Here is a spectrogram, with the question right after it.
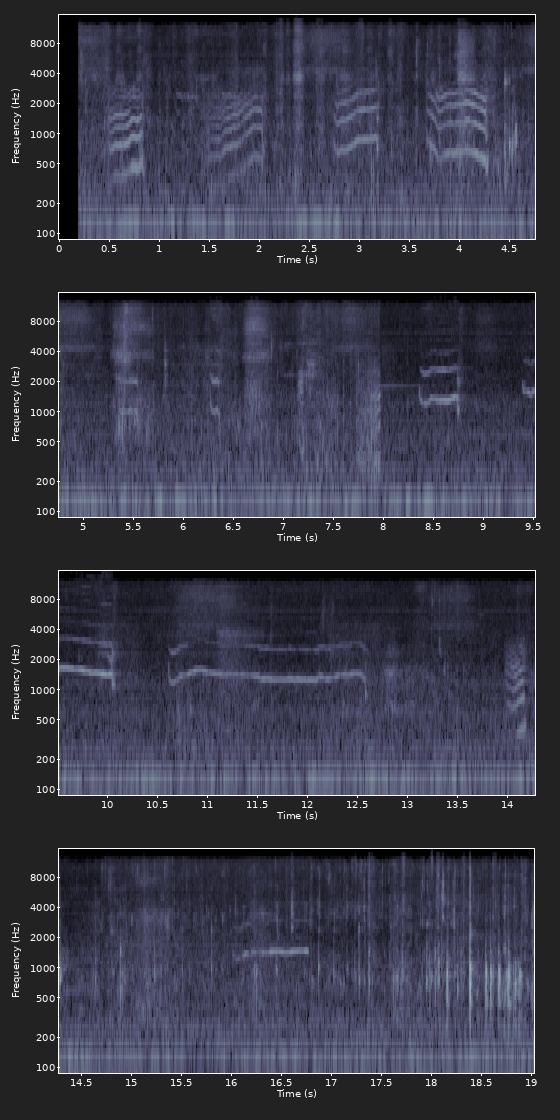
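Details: Newborn Boxer puppies during birth give high, thin whines and squeaks that rise and fall, some short and repeated, others drawn out and wavering, over a steady low indoor hum.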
